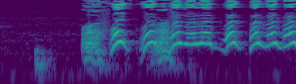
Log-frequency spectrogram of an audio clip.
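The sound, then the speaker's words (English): Dogs whine and howl in a run of high, wavering cries that rise and fall one after another, fairly loud, with no talking. “And then the dogs started whining and howling. Fuck my life, she thought.”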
